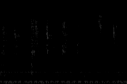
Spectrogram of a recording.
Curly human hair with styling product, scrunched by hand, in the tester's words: if you don't hear that, then your hair isn't wet enough.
